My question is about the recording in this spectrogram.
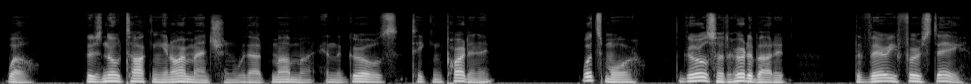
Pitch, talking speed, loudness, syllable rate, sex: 120 Hz, 175 wpm, -18 LUFS, 5.1 syllables/s, male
